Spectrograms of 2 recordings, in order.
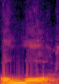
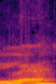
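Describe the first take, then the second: First: The L sound is heavy and full. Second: The L sound is light and thin. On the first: The lam is preceded by fatha or dhamma. "the letter lam here is heavy" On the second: The lam is preceded by kasra. "the letter lam in the word Allah here is light"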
